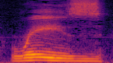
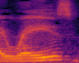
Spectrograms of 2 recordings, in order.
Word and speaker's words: raised: a bit unusual because even though it is spelled with an S it's pronounced with a voiced Z raised so we say I raised with a voiced Z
